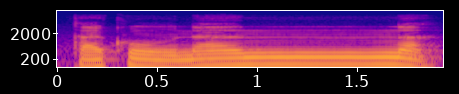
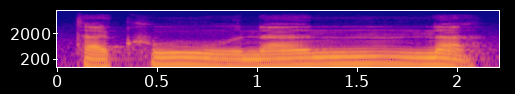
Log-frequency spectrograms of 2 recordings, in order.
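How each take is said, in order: Both takes have the same delivery.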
